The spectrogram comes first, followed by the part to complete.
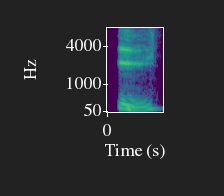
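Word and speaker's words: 予: Okay, it's pronounced yu, third tone. Okay, it's a third tone yu. It means to give or to grant, even though. If it's pronounced, I think in the second tone, it means it's a conjunction and or with.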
